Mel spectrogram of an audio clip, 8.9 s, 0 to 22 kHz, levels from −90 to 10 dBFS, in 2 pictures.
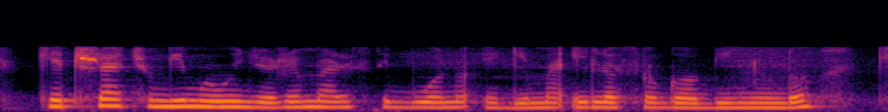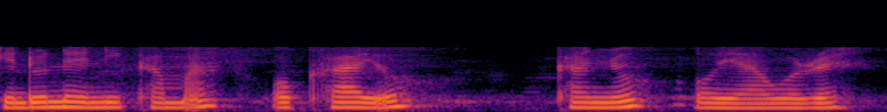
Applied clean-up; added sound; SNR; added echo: none; none; none; none.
